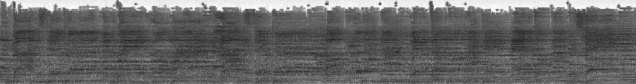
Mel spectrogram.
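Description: Adult church choir and three male soloists on handheld microphones singing a gospel song together, backed by a band with drums.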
